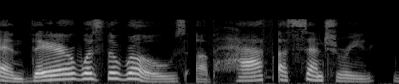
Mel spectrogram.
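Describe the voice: Someone reads aloud. The delivery is plain.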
